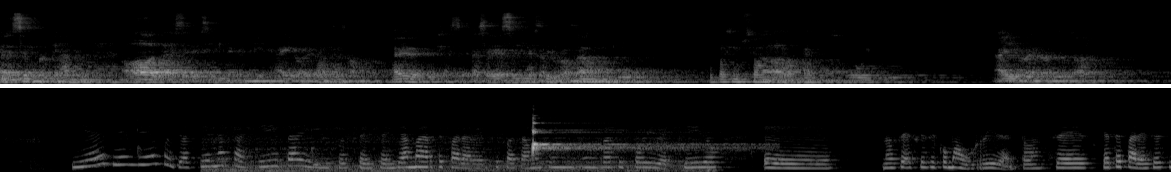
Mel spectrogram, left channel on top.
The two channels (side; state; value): both; different; correlation 0.00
